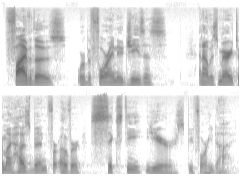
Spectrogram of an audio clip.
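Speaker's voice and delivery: very hushed, very low and soft voice. Retelling what a woman said as the speaker looked at the license, very quiet voice. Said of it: "she said in a very quiet voice".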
